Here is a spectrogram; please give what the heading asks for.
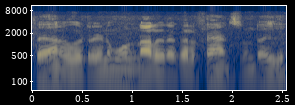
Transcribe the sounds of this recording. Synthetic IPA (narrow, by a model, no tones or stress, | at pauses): pʰaːnɔkɐʈiɾeɳɖumuːɽːunaːluɡuɾɐkaːlɐpʰaːnsuɳʈaːji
